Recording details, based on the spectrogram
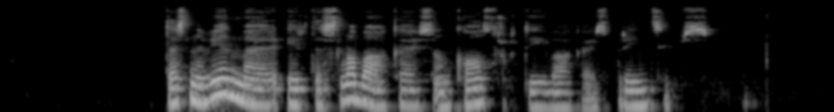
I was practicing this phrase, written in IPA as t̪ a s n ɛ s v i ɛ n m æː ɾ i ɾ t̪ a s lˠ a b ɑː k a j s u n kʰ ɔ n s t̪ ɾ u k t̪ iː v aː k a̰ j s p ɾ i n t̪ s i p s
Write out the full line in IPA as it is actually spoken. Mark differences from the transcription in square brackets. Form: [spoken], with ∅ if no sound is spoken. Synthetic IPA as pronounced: t̪ a s n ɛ [∅] v i ɛ n m æː ɾ i ɾ t̪ a s lˠ a b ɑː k a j s u n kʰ ɔ n s t̪ ɾ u k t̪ iː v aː k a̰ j s p ɾ i n t̪ s i p s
